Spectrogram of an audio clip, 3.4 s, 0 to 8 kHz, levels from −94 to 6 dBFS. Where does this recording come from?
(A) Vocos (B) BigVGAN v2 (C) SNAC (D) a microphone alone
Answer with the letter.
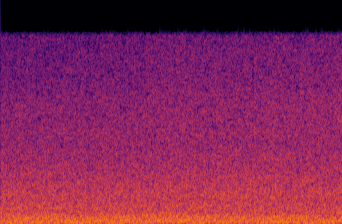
D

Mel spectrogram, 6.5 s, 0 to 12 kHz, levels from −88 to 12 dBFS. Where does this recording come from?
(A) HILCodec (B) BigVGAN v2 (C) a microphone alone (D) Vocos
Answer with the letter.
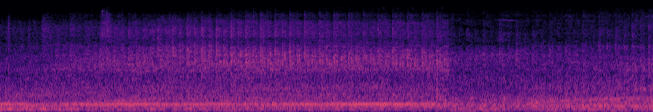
B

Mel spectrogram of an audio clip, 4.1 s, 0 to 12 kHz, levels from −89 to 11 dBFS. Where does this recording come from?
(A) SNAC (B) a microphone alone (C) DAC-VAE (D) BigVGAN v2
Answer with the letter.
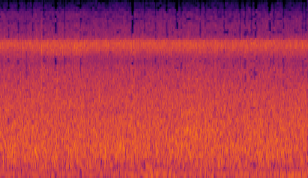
D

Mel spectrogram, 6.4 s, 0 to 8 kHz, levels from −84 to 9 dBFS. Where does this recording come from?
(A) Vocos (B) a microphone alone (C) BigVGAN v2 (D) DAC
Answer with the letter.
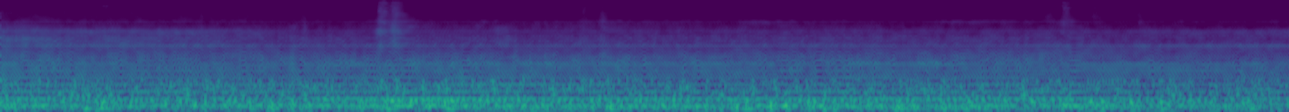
A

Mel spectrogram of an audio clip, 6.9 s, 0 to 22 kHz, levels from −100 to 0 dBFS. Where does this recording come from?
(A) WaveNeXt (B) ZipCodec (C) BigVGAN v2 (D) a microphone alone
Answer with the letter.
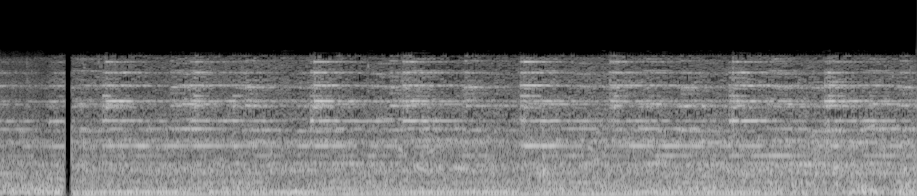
D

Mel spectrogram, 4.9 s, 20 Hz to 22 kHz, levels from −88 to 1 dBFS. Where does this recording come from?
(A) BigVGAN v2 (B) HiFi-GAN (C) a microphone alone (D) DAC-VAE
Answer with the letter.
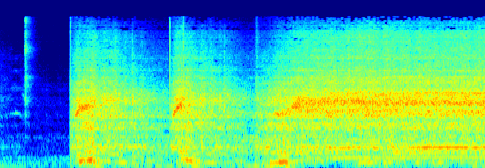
D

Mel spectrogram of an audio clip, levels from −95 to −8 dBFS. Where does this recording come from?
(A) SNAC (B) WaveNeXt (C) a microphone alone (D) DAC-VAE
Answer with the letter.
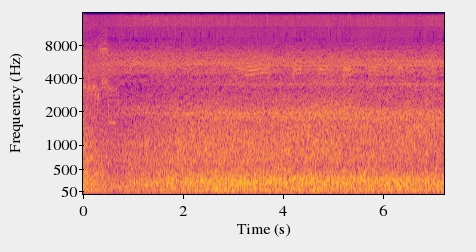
C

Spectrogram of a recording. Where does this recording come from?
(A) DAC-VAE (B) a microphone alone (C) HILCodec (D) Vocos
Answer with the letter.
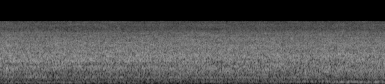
A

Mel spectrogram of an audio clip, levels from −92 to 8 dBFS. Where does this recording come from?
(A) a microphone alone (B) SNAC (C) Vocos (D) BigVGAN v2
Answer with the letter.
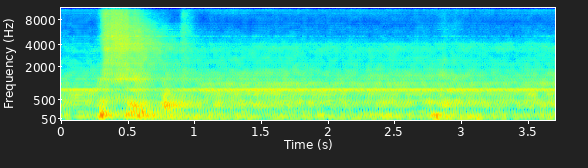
C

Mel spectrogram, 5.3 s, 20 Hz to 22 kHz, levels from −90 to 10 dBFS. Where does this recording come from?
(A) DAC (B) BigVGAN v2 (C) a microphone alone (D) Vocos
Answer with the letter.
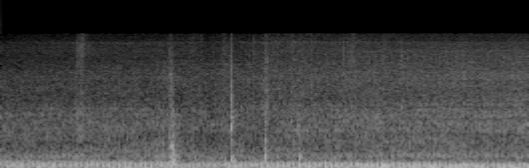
D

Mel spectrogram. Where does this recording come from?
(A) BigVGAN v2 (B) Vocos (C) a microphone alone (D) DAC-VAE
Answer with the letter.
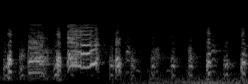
C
